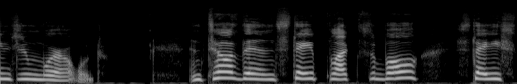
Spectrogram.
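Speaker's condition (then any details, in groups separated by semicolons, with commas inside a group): Hemiplegic cerebral palsy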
